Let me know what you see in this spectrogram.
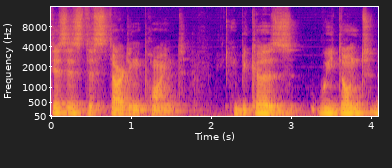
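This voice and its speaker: Heard with audible room echo, a man with a non-native accent speaks at a medium pitch in a dark, mellow, somewhat breathy tone with fairly even intonation. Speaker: accountability coach. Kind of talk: motivational talk on a group call. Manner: hesitant with frequent fillers.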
